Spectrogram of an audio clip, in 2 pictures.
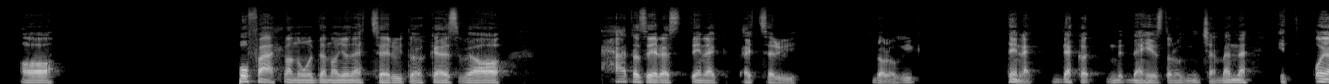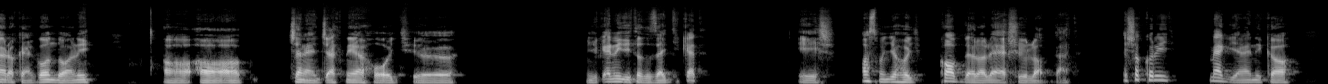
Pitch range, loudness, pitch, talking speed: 90-105 Hz, -22 LUFS, 95 Hz, 105 wpm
